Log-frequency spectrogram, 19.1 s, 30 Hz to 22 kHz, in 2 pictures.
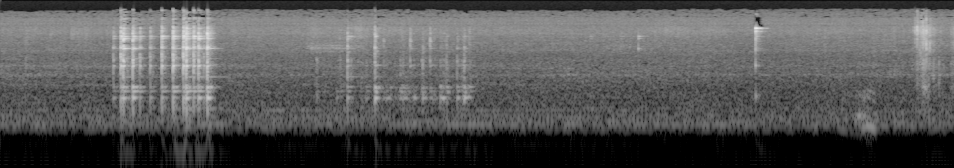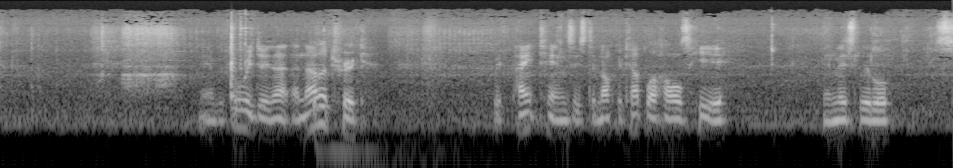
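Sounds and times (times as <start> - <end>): glass jar and metal tin clinking: 1.2 - 2.2, 3.2 - 4.8.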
